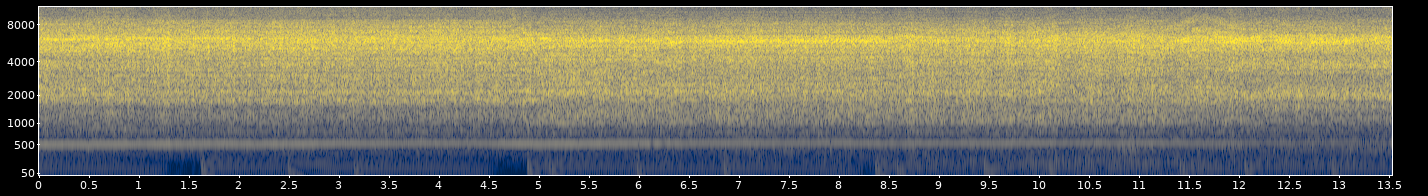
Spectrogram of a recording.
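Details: Angle grinder after bearing and switch replacement: steady high whine at constant pitch, no rattle or grinding over background music; runs smoothly after repair.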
